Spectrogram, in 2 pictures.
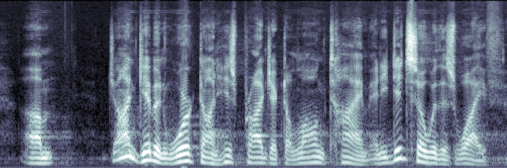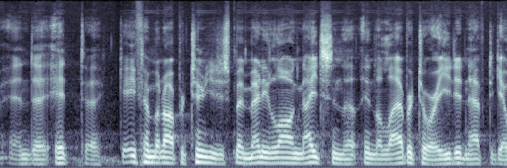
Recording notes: Lecture at ACS Clinical Congress 2023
